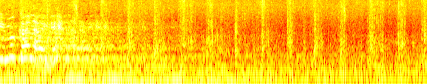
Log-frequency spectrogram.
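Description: Footsteps crunch on soft ground.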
